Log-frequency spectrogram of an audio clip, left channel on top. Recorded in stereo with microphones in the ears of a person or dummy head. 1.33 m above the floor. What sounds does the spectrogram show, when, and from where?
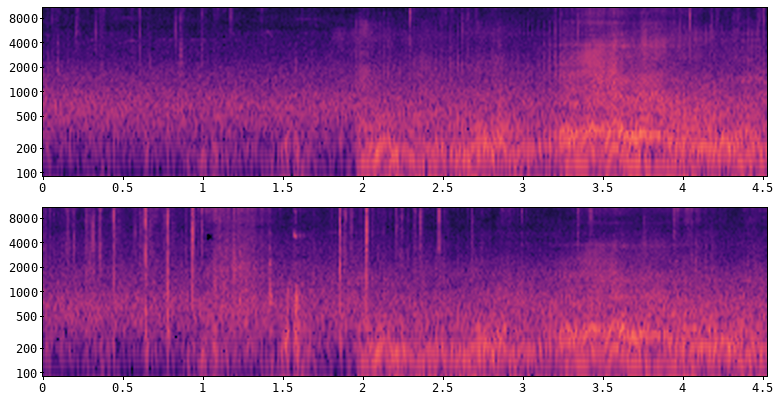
2.0 s a zipper: 30° left (ahead or behind), 0.9 m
